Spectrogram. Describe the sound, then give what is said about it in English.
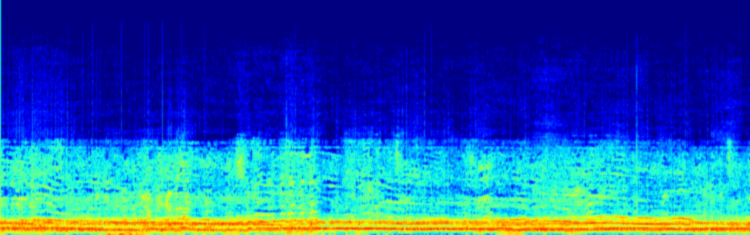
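Hundreds of people who identify as dogs, gathered at a train station in Berlin, Germany, to advocate for their rights, howl together like dogs. Many long, wavering voices overlap in a loud, continuous chorus that carries on without a break, with a bustle of crowd noise underneath. “Hundreds of canine beings gather at Berlin train station to advocate for the rights of people who identify as dogs.”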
